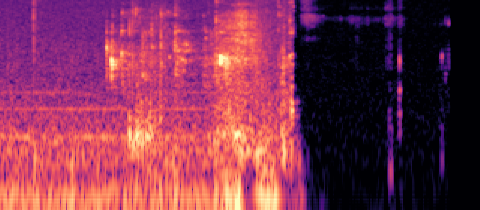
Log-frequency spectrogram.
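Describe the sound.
Liquid is slurped through a straw from a bottle in wet, squishy gurgles for about two seconds, then the sound stops, leaving near-silence with a few faint clicks.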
